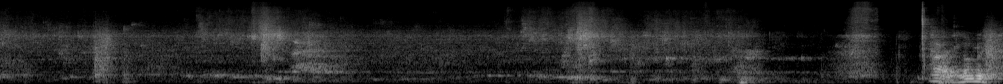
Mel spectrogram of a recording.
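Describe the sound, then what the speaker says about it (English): Cold water splashed and rinsed over the face after a shave with a Merkur 42c safety razor, intermittent splashes and dripping with snorts and breaths, close and moderately loud. "Cold water rinse."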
